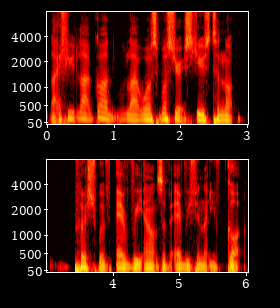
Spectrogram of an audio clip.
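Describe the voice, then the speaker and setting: A man's voice: medium pitch, brisk, a little mellow, dry recording, studio quality. A young man with a southern English accent chatting casually on a podcast in a blunt, slangy, sweary way. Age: young adult. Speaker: podcast guest, online video creator.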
